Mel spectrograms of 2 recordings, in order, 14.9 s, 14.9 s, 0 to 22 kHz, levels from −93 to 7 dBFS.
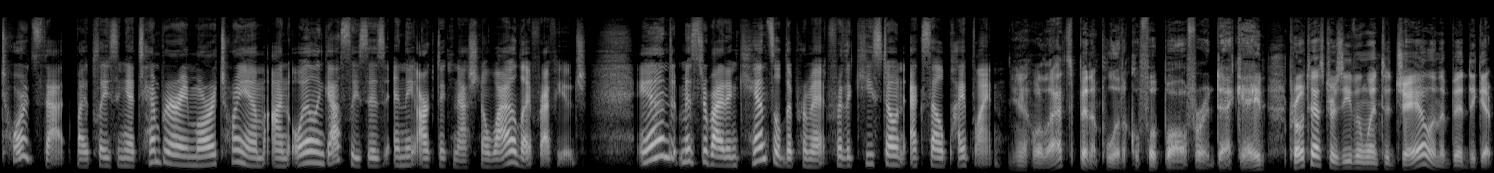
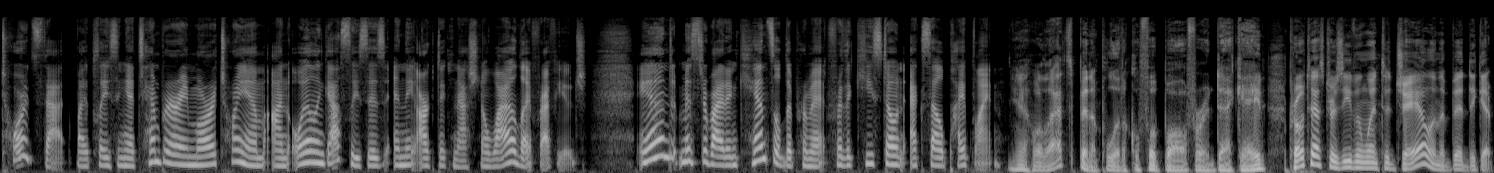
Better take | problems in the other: second | thin; very; fading below 450 Hz

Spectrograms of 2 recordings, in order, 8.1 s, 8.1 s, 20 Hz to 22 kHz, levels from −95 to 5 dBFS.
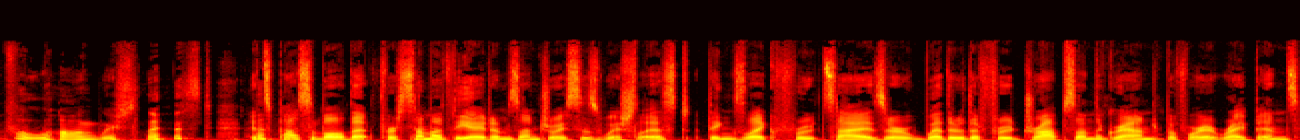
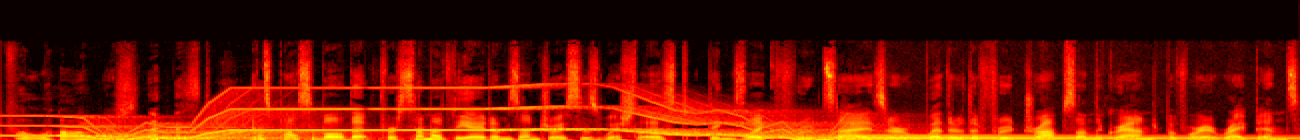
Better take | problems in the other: first | background music; very loud; throughout; as loud as the speech

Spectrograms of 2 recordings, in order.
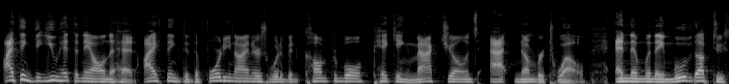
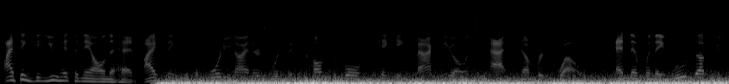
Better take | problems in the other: first | wind noise on the microphone; heavy; from 1.5 s on; 4 dB above the speech

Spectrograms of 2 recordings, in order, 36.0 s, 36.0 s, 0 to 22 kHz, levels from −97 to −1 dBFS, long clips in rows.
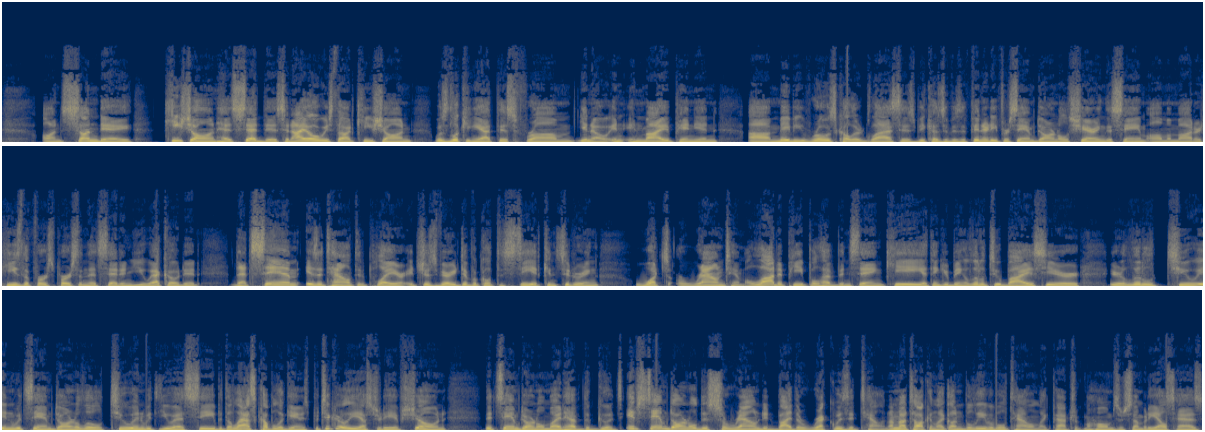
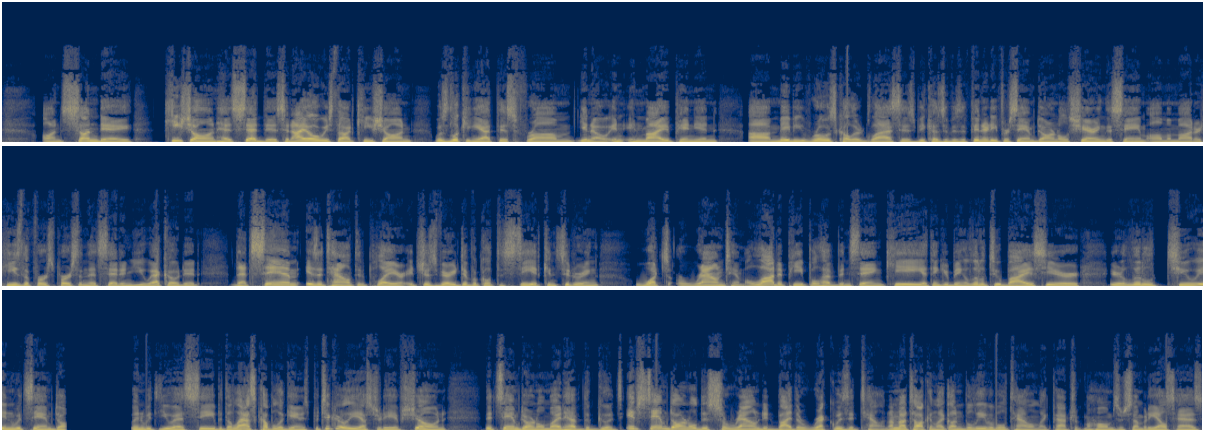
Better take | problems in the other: first | audio cutting out; at 25 s for 0.5 s

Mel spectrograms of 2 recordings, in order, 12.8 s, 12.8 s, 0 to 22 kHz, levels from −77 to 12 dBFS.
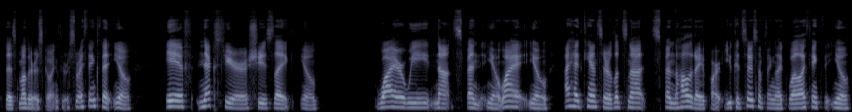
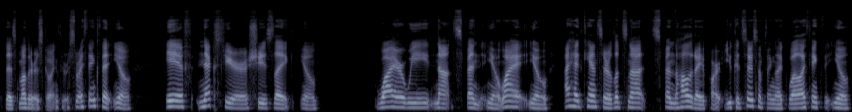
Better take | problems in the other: neither | none

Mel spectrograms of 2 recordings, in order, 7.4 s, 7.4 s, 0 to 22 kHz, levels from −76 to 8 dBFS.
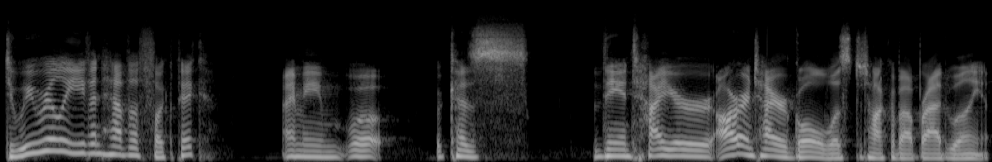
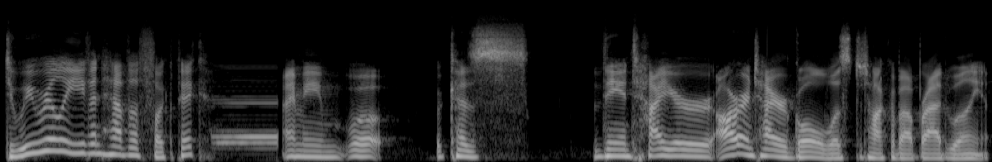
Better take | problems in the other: first | phone ringing; noticeable; at 1.5 s; peak 6 dB below the speech

